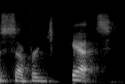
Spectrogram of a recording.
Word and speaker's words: suffragettes: han's intended insult and called themselves the suffragettes with a hard g to signify that they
